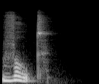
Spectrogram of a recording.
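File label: "vault", British English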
